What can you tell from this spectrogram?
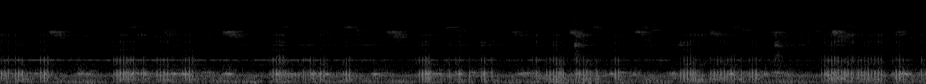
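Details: Pet cat giving a continuous rumbling purr, pulsing in short throbbing waves with its breathing, a constant soft mechanical hum underneath.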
